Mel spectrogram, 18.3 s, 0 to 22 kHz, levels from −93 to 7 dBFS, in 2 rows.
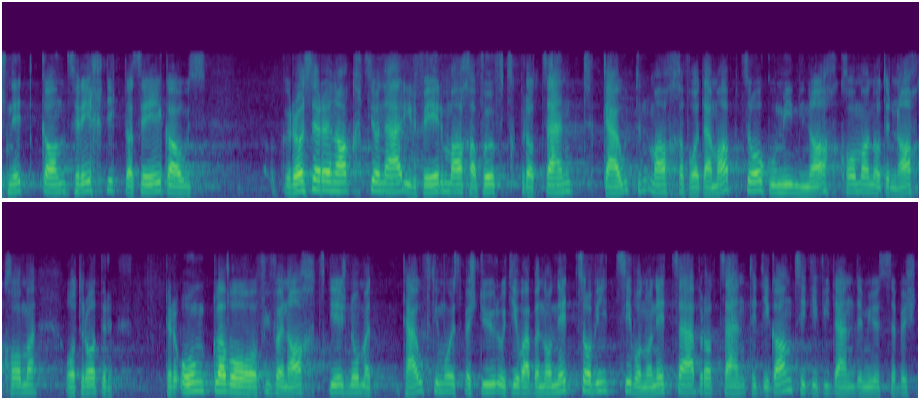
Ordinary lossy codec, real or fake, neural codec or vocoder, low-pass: Opus, 64 kbps; fake; vocoder, 22.05 kHz, 80 mel bands, WaveNeXt; 7.2 kHz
